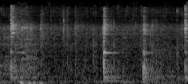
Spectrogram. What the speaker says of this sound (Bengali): পেঁয়াজ কাঁচা লঙ্কা দিয়ে আলু ভেন্ডি ভাজা হচ্ছে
